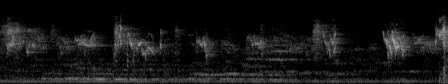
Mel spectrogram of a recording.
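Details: Budgies chirping in short scratchy bursts roughly every second, mixing squeaky notes and rasps, with a low hum and soft tonal background sounds.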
